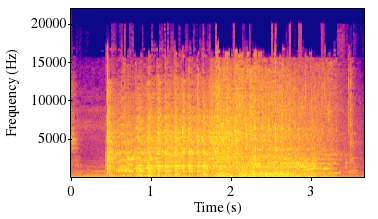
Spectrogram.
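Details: 1957 Chevy with LS swap, first start, fuel pump not on Terminator system; engine catches immediately, runs loud and ragged about three seconds, then dies instead of idling, cause unknown: starts then stalls.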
